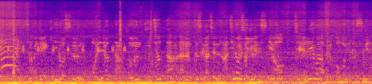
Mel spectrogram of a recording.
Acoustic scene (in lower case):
car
